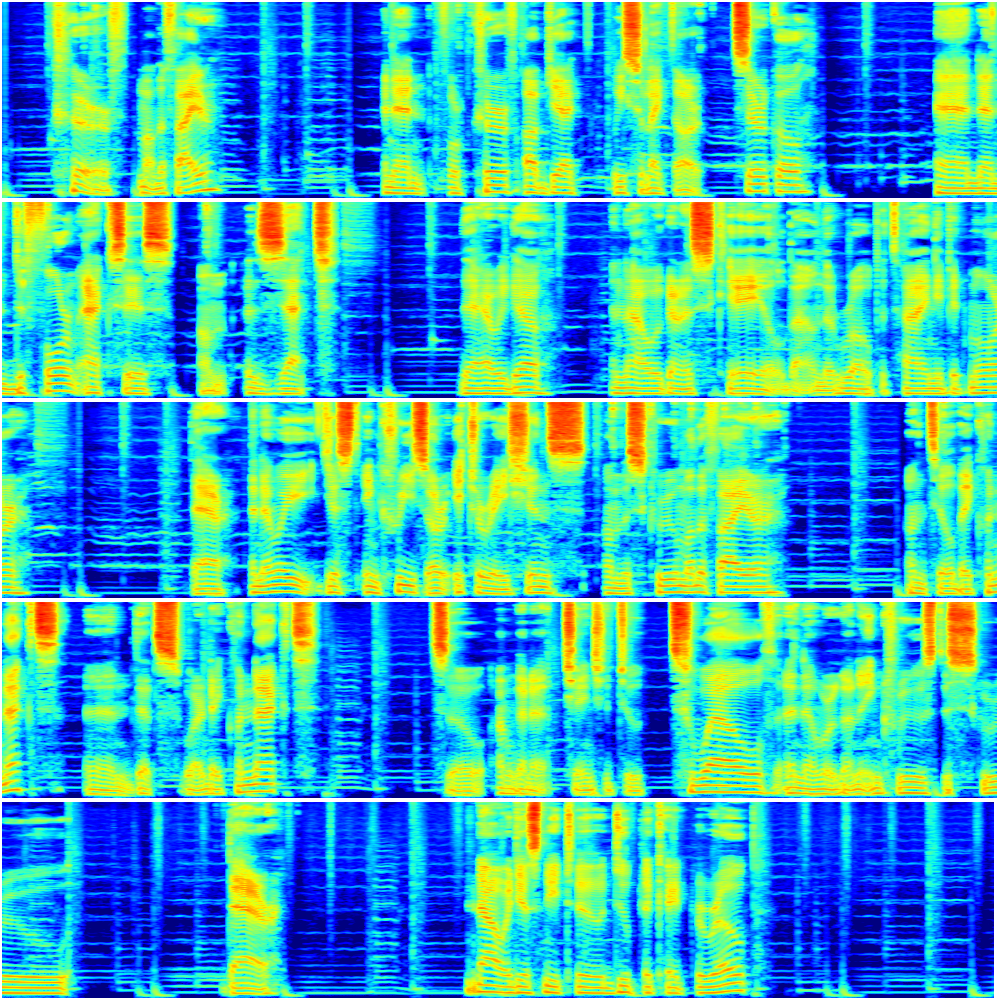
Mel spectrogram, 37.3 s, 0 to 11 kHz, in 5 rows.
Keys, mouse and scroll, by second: 1.2-3.3 middle drag, 3.3 click, 5.9-6.3 middle drag, 6.3-7.6 scroll up 1, 7.6-9.8 drag, 9.8-10.1 scroll down 2, 10.1-12.0 middle drag, 12.0 s, 16.2-18.9 middle drag, 18.9-22.4 drag, 22.4-23.4 middle drag, 23.4-24.4 scroll up 4, 24.4-26.8 middle drag, 26.8-31.4 drag, 32.0 click, 32.2 scroll down 2, 32.8 middle click, 33.3-33.7 scroll down 2, 34.2 click.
